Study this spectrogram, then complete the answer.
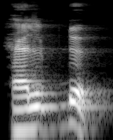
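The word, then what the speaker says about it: helped: हेल्प्ड, वो flow disturb होती. Hence the word will be pronounced as हेल्प्ड. आखिर में टी की आवाज हल्की सी पैदा होती है.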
